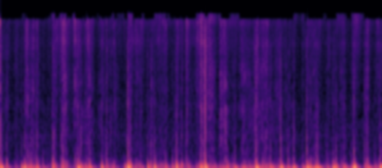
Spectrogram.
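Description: Long nails tap and scratch the surface of a thin pink polyethylene foam packing bag, held up flat and empty by the hands. A rapid, uneven run of soft, muffled thumps and dull rubbing sounds is heard, deep and low with almost no brightness, and each tap dies away at once.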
